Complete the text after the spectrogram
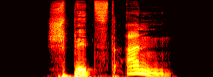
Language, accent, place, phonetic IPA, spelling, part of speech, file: German, Germany, Berlin, [ˌʃpɪt͡st ˈan], spitzt an, verb, De-spitzt an.ogg
- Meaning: inflection of anspitzen: 1. second/third-person singular present 2. second-person plural present 3. plural imperative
